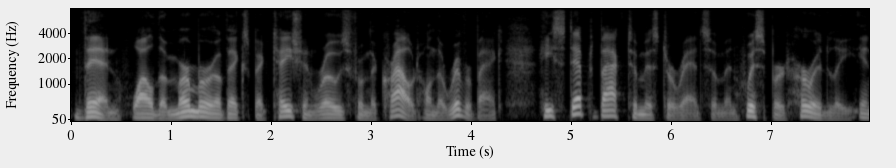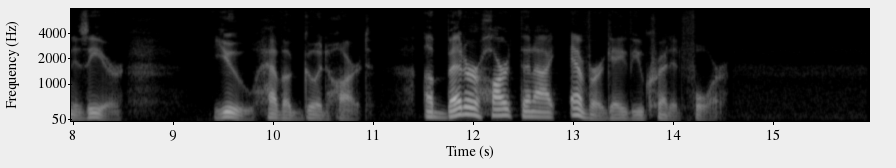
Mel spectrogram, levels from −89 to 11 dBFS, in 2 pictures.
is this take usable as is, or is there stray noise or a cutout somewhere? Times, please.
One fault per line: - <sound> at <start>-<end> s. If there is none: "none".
none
